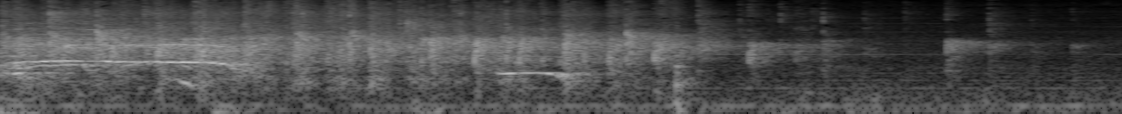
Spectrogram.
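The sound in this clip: Audience applause welcoming a guest onto a live show: full clapping with a few voices rising over it, gradually thinning into scattered individual claps as it fades.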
